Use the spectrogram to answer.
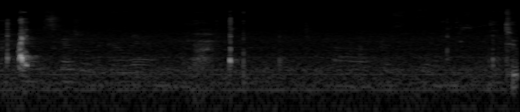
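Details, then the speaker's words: Baby boy with hiccups before feeding: a sharp, brief hiccup followed by a softer repeat a couple of seconds later, faint room noise. "Okay. Let's go see if we can get rid of the hiccups so you can eat."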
